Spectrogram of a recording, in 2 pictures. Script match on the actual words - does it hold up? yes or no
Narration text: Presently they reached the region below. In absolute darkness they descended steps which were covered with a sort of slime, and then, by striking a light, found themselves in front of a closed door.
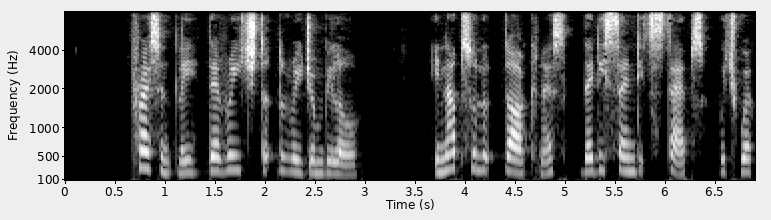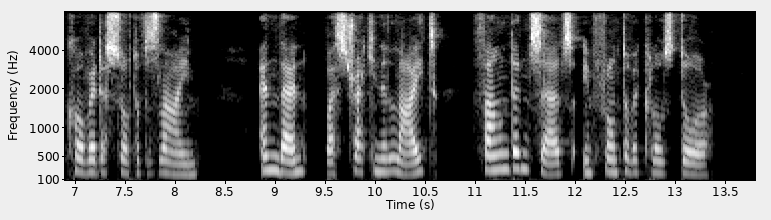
no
